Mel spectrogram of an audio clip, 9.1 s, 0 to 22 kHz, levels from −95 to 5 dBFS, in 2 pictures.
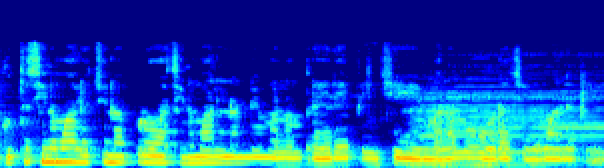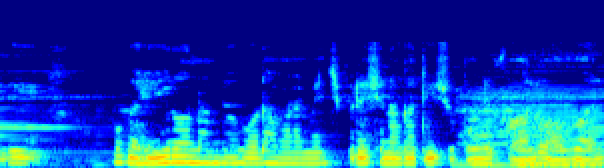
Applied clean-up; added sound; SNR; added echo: classical method WPE with log-MMSE.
